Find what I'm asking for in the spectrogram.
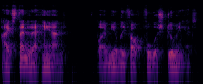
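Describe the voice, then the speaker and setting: A man reading a story aloud in the first person as an amateur narrator, expressive and theatrical. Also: deep voice, quick pace.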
